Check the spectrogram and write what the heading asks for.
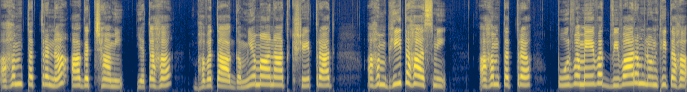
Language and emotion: Sanskrit, fearful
